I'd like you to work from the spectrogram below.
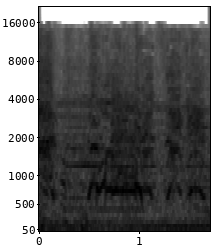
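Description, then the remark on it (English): The horn of a passing orange Falcon car beeps loudly over road traffic in Newmarket, during a 60-second timed attempt to get a beep, with people talking and exclaiming around it. “Was that a truck? My gosh! No, that was a falcon, an orange falcon.”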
